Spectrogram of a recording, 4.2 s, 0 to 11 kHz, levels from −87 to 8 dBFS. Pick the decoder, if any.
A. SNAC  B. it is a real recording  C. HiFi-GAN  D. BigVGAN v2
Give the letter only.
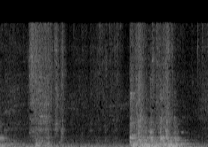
B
